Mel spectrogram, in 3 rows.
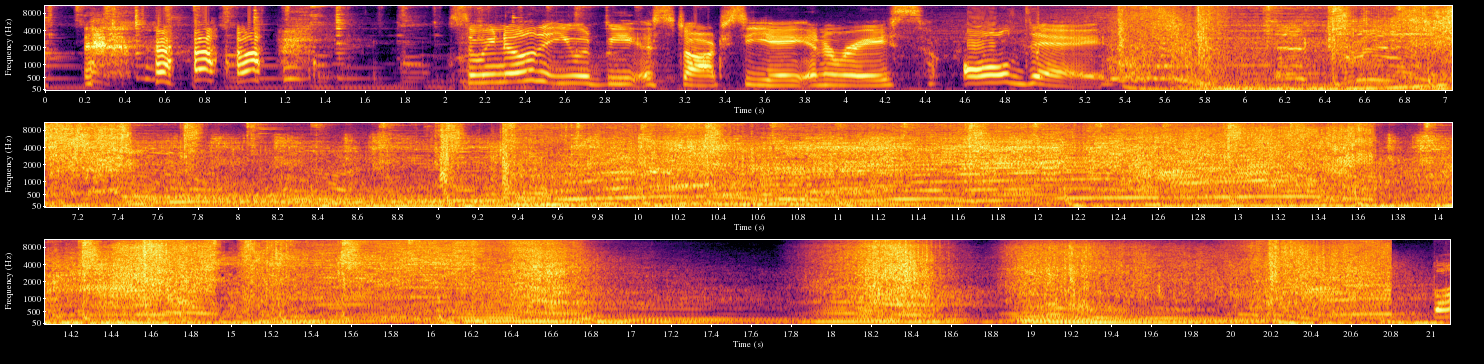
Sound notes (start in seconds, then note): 0.0 Emelia laughs; 9.3 engine revving; 16.0 engine roaring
